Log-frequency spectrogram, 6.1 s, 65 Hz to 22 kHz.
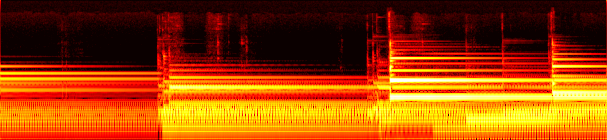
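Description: Sonuscore RO•KI sampled electric piano playing slow sustained chords. A Bb9sus4 chord rings and fades, then new chords are struck about a second and a half in and again near four seconds, with another note added later, moving toward E-flat major 7.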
